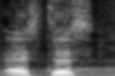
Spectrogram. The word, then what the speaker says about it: Estes: that's right Sheikh Yusuf Estes assalamu alaikum so yesterday Kuntz an aromatic sheikh how did you your last name rhymes with the state you come from Estes Texas Texas man is saying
